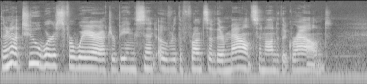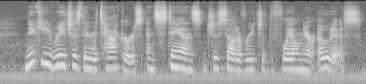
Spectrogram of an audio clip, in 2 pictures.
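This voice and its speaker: A woman's voice: medium pitch, unhurried. Woman narrating a fantasy story, noisy recording. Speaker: narrator and author reading a story.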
